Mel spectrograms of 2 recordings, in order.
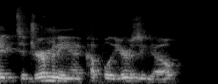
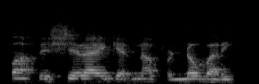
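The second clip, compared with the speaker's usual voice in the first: sleepy, lazy, dozy, can't-be-bothered dog voice; 2 semitones lower, 11 dB quieter than usual. Calling a sleepy dog who won't come, voicing Bentley the sleepy dog. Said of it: "He's like".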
